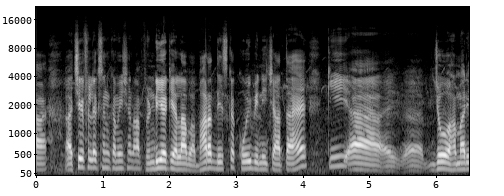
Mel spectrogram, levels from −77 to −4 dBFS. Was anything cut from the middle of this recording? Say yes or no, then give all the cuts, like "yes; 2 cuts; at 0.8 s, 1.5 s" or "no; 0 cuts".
no; 0 cuts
